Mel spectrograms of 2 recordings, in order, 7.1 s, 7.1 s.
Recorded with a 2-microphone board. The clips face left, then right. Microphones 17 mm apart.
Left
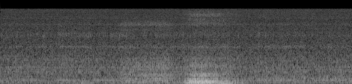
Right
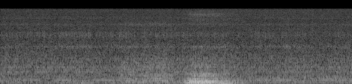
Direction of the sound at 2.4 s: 30° left (ahead or behind).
